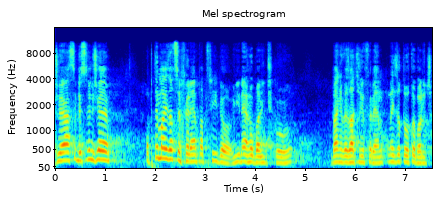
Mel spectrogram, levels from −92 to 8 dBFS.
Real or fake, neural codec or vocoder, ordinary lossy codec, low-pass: fake; codec, 24 kHz, 1 kbps, SNAC; AAC, 48 kbps; 10.8 kHz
